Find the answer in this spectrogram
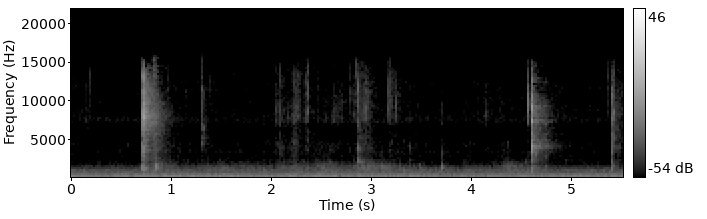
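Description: Close-miked mouth sounds of a person chewing food, with a sharp smack about a second in and a smaller one near the end, over a faint steady hum.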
